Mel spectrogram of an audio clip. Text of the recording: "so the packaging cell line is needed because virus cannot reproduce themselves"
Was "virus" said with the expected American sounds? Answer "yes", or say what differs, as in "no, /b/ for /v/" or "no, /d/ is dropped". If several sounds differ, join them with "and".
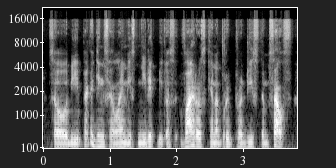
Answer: yes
